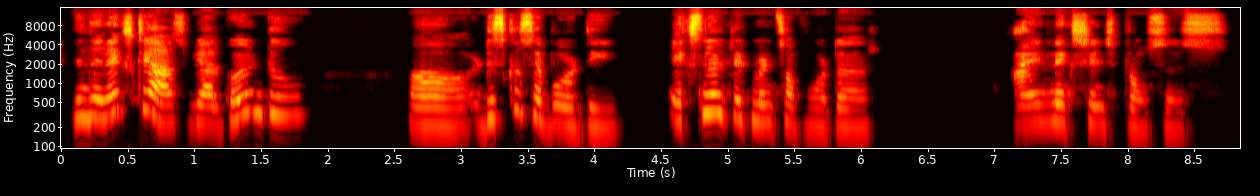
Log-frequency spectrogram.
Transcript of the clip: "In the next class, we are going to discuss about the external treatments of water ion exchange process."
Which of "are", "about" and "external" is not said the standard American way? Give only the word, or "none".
external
